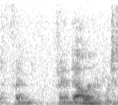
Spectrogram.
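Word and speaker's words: Phandalin: thumbs and what up it was called fan fan Dowlen which is spelled PHA and da li n it's an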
